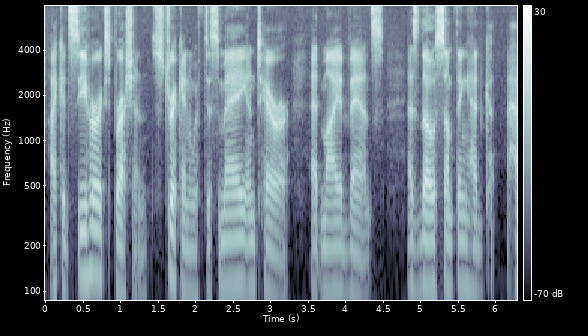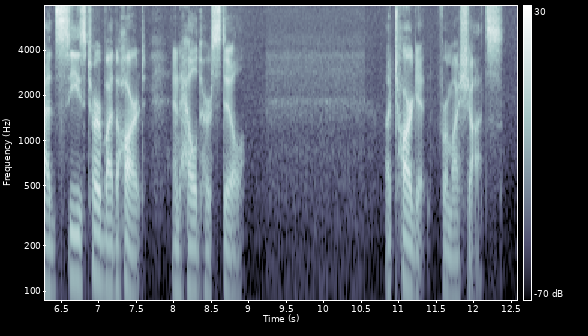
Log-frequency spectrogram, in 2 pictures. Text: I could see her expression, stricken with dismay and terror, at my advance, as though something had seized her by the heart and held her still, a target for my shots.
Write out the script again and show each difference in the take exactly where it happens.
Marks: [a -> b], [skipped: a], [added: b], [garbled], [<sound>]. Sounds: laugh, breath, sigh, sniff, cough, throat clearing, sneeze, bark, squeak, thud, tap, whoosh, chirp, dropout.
I could see her expression, stricken with dismay and terror, at my advance, as though something had [added: had] seized her by the heart and held her still, a target for my shots.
